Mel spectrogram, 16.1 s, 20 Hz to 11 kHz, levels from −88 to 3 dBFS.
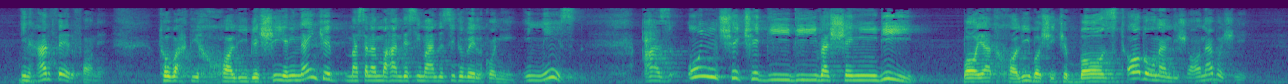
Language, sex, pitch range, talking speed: Persian, male, 120-185 Hz, 125 wpm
